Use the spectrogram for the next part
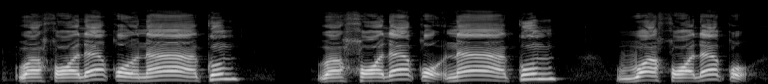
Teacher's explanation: ख को भी पुर करना है और कौफ को भी पुर करना है। · خا کو بھی پر کرنا ہے اور قاف کو بھی پر کرنا ہے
